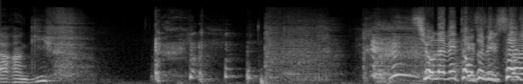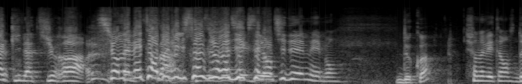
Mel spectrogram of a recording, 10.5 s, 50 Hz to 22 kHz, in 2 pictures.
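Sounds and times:
speech: 0.0 - 0.8, 3.8 - 10.4
harsh coughing: 1.5 - 4.3.

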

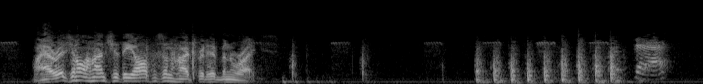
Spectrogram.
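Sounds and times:
speech: 0.3 - 3.0
knocking on a front door: 4.7 - 6.3.

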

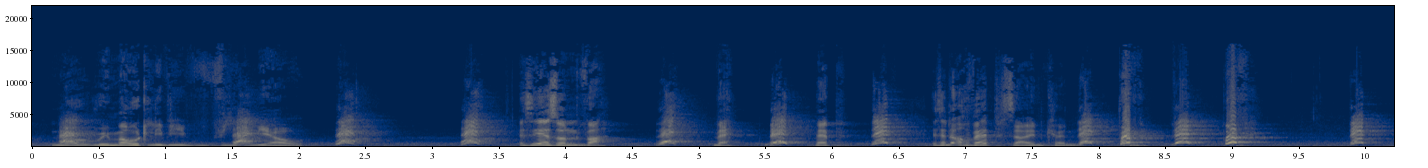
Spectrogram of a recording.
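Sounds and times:
dog barking in short sharp yelps: 0.2 - 0.5, 1.5 - 1.7, 2.3 - 3.6, 4.7 - 6.6, 7.8 - 10.2
speech: 0.2 - 2.2, 3.6 - 8.4.

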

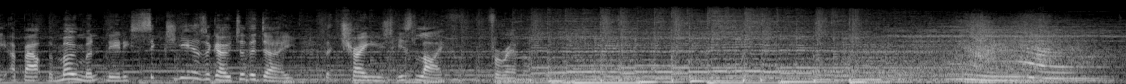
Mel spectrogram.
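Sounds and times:
speech: 0.0 - 5.6
racing car engines droning on a racetrack during a track day: 0.0 - 11.2
racing car sweeping past in a whine: 8.1 - 11.2.

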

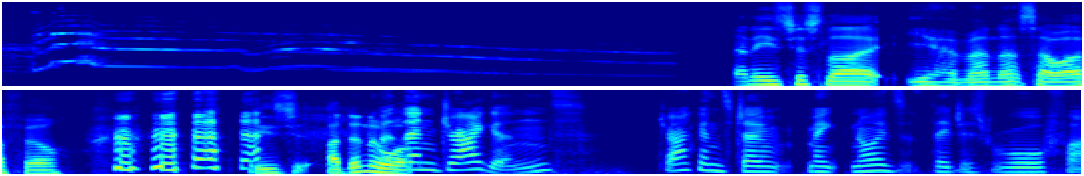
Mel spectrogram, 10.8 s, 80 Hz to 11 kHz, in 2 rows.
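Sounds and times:
jackal wailing howl: 0.0 - 3.4
speech: 3.7 - 10.7
laughter: 5.9 - 7.5.

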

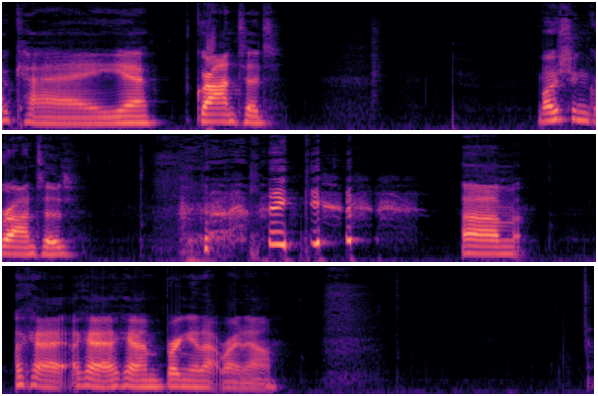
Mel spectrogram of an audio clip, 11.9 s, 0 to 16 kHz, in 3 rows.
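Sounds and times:
speech: 0.0 - 1.9, 3.6 - 6.1, 7.0 - 9.8
soft keystrokes on a computer keyboard: 9.8 - 11.8.

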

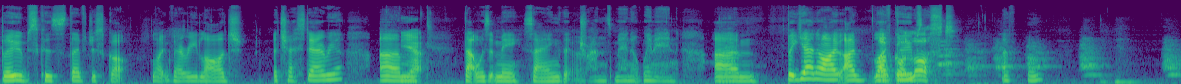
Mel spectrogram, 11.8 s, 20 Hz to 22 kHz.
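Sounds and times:
speech: 0.0 - 10.5
dog barking: 9.2 - 11.8.

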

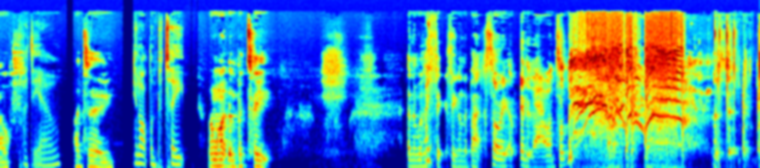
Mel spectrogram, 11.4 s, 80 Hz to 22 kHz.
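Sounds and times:
speech: 0.0 - 4.1, 4.8 - 5.2, 6.1 - 9.5, 10.7 - 11.4
person screaming into a microphone: 8.6 - 10.4.

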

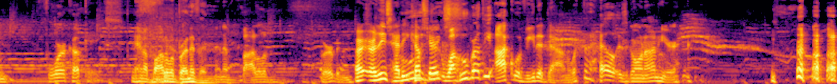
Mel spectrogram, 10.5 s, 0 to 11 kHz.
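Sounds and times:
speech: 0.6 - 8.9, 9.6 - 10.4
cats fighting and yowling: 6.8 - 9.7
laughter: 9.6 - 10.4.

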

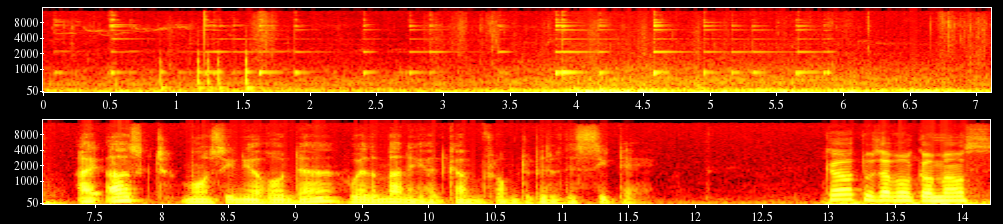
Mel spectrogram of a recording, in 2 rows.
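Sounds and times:
small bells clanking on grazing sheep: 0.0 - 6.2
steady low outdoor rumble: 0.0 - 14.2
speech: 7.4 - 11.6, 13.0 - 14.2.

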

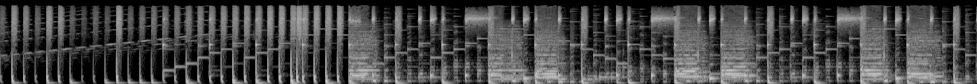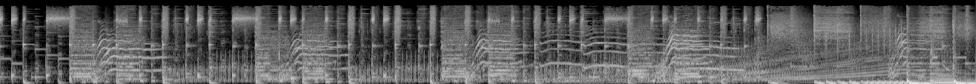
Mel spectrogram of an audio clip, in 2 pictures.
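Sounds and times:
bouncy playful music with a steady beat: 0.0 - 19.5
cat meows rising and bending in pitch: 10.6 - 11.7, 12.4 - 13.6, 14.2 - 17.4.

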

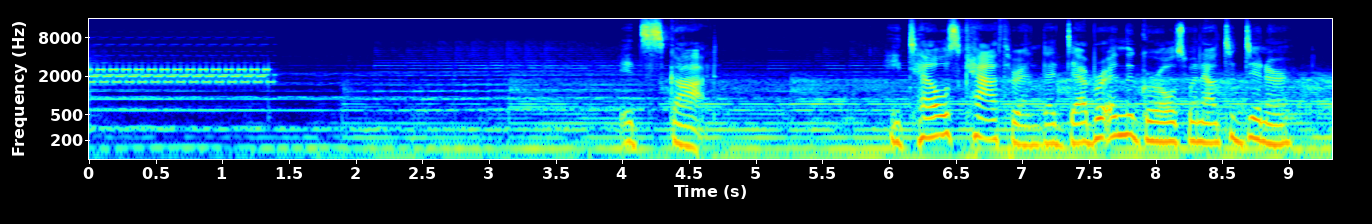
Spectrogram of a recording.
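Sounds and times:
telephone bell ringing: 0.0 - 1.4
speech: 4.0 - 4.8, 6.0 - 9.1.

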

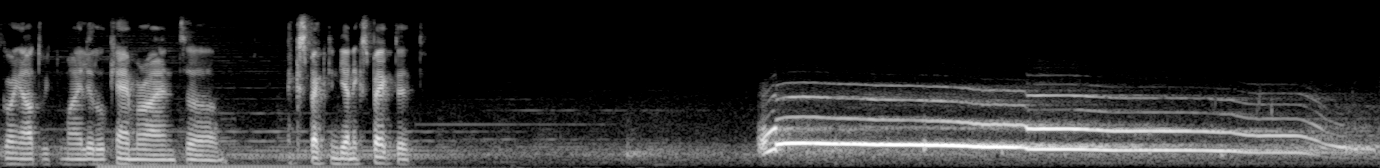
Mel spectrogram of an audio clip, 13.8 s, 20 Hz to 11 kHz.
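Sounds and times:
speech: 0.0 - 4.3
wolf howling: 7.6 - 13.7.

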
